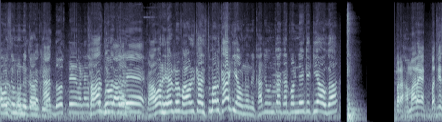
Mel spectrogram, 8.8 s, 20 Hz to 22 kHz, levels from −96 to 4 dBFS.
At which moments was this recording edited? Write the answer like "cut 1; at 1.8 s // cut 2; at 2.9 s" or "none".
cut 1; at 7.2 s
